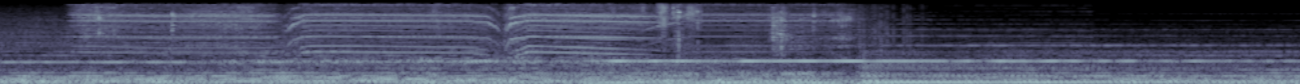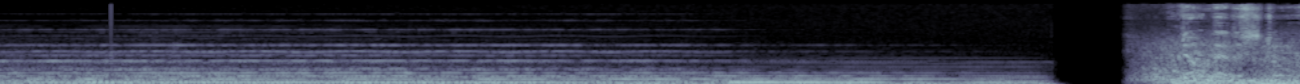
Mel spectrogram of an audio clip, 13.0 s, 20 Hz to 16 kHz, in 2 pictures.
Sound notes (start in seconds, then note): 4.4 mechanical whir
